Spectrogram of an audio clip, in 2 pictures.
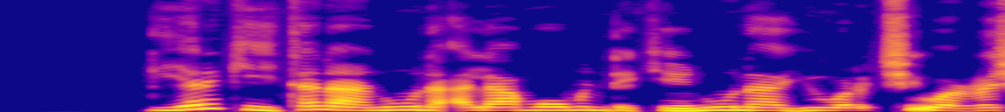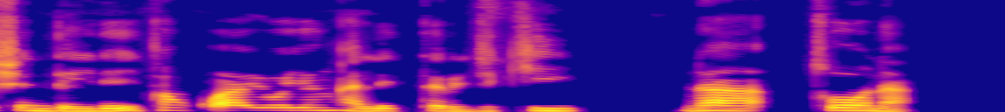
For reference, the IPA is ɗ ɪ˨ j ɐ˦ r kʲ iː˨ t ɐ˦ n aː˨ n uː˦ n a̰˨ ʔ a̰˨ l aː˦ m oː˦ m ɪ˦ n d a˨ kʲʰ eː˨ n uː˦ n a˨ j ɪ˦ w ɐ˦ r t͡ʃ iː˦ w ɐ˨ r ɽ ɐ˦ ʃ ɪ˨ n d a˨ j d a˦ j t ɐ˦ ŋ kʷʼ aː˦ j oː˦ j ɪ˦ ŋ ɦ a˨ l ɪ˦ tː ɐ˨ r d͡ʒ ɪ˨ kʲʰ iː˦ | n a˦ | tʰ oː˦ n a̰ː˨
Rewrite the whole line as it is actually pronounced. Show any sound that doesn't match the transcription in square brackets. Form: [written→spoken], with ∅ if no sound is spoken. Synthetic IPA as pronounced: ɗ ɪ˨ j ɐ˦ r kʲ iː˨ t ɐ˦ n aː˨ n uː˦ n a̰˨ ʔ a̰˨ l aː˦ m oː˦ m ɪ˦ n d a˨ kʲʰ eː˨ n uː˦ n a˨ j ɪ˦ w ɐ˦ r t͡ʃ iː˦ w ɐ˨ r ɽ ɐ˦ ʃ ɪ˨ n d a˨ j d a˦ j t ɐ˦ ŋ kʷʼ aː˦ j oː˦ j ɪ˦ ŋ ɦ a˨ l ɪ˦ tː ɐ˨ r d͡ʒ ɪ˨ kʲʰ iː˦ | n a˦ | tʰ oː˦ n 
